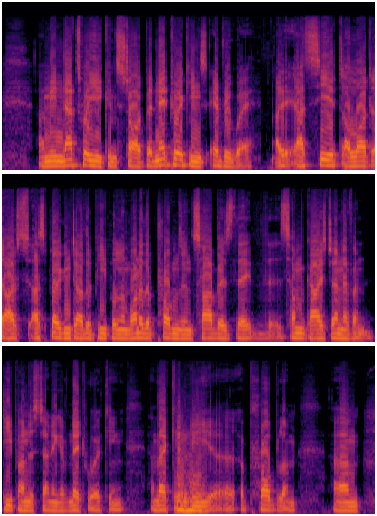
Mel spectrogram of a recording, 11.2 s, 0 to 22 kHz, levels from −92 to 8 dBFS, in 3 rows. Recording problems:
distortion; slight; 10% of the sound clipped

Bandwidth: 15 kHz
